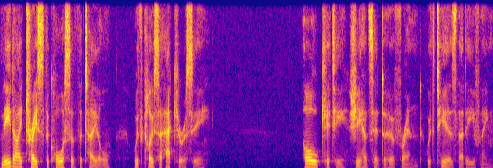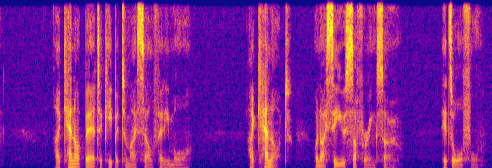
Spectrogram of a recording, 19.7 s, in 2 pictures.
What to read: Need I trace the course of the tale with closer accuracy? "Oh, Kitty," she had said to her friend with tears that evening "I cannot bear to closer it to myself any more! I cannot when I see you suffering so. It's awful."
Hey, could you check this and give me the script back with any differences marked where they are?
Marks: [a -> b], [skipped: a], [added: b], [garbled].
Need I trace the course of the tale with closer accuracy? "Oh, Kitty," she had said to her friend with tears that evening "I cannot bear to [closer -> keep] it to myself any more! I cannot when I see you suffering so. It's awful."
